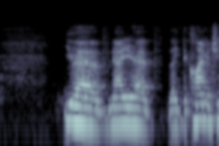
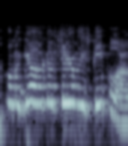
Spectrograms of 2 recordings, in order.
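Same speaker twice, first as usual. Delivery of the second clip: much higher, louder mock outrage; whiny mock victim; 14 semitones higher, 6 dB louder than usual. Host imitates a protester complaining to the camera, high and loud. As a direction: play the protester crying foul for the camera.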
